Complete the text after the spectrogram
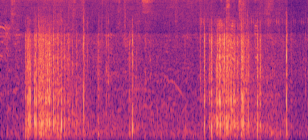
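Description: Fireworks crackle and pop in rapid bursts outdoors.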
